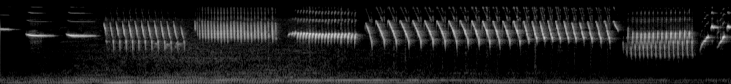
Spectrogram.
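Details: Spanish Timbrado canary song used for training canaries: a few short whistled notes open into a chain of rapid, buzzy, metallic trills in distinct tours, ending with a faster rattling trill.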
